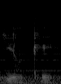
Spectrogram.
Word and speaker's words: Yilki: Interesting that the G's are pronounced as J's, essentially, Yellon and Yilki.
